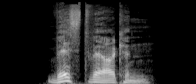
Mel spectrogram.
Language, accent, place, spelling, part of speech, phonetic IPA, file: German, Germany, Berlin, Westwerken, noun, [ˈvɛstˌvɛʁkn̩], De-Westwerken.ogg
- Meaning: dative plural of Westwerk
